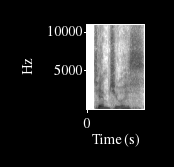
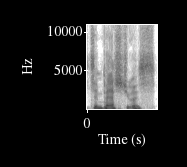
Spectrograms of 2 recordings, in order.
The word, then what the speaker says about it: tempestuous: This the storm is not temptuous. It is tempestuous.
